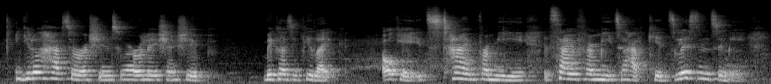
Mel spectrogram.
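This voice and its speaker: A woman's fairly high voice at a moderate pace with ordinary pitch variation, heard with audible room echo and noticeable background noise. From Jamaica. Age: 20s. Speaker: lifestyle vlogger. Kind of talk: casual chat. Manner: animated.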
